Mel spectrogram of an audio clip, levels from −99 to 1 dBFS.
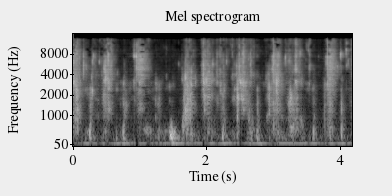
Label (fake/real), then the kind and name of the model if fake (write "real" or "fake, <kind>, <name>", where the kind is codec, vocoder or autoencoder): fake, vocoder, Vocos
